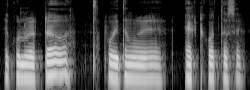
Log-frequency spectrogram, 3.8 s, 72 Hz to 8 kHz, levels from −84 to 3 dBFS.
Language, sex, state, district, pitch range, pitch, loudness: Bengali, male, Tripura, West Tripura, 135-145 Hz, 140 Hz, -17 LUFS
